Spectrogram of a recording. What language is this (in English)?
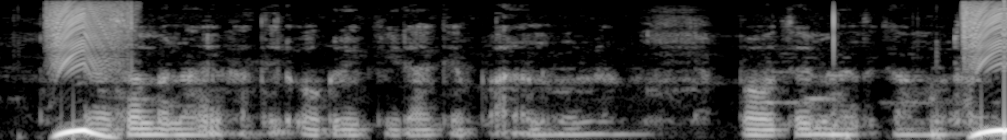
Bhojpuri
